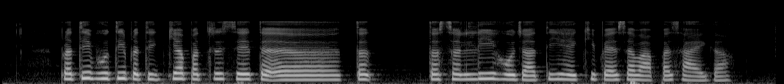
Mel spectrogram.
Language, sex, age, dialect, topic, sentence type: Hindi, female, 18-24, Marwari Dhudhari, banking, statement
